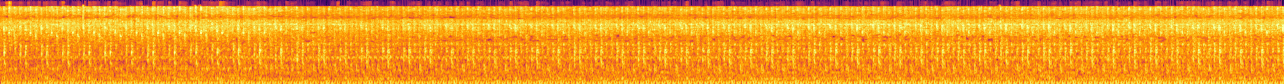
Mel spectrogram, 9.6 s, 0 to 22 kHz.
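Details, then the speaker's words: Citroën C8 2.0 HDi diesel, first start after oil change with hydraulic lifter treatment: steady idle with quick fairly even clatter about three per second; owner suspects hydraulic lifters or rocker, still ticking, unconfirmed. "Ah, ça claque plus. Ça fait un gros bruit de claquement, mais bon, il n'y avait plus d'huile, plus nettoyant d'huile."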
